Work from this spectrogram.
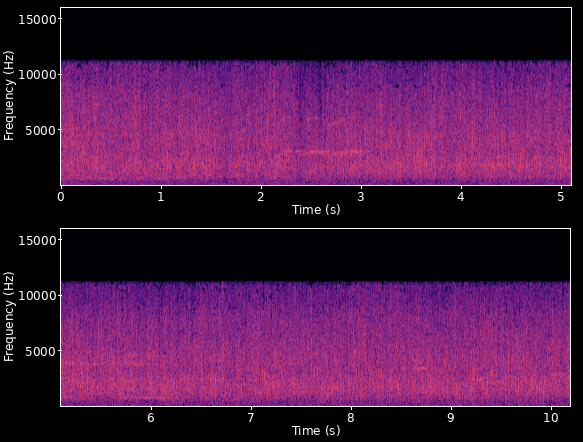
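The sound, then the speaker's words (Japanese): Applause from a concert audience welcoming a jazz quartet's drummer during member introductions: dense, steady clapping that fills the whole clip at an even level, with no voices. “一人一人に盛大な拍手をお寄せいただきたいと思います。”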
